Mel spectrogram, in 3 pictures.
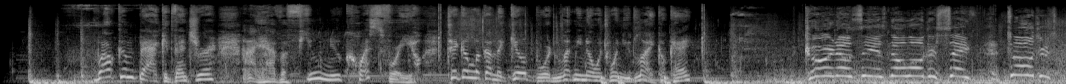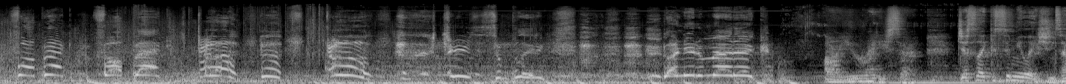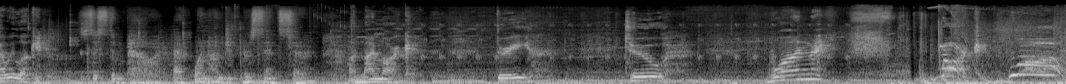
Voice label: men video games

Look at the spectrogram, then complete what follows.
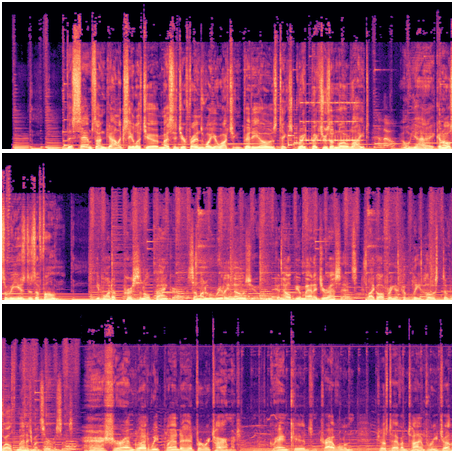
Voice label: men commercial

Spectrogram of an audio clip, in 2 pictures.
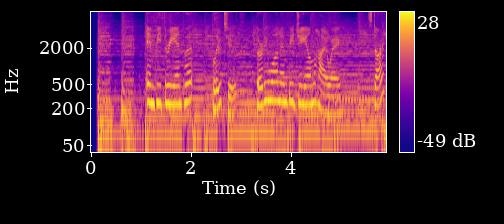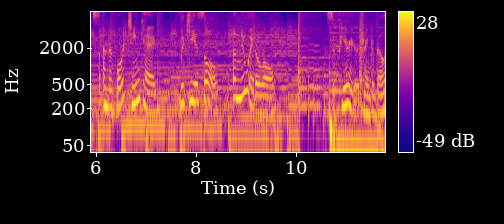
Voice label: women commercial

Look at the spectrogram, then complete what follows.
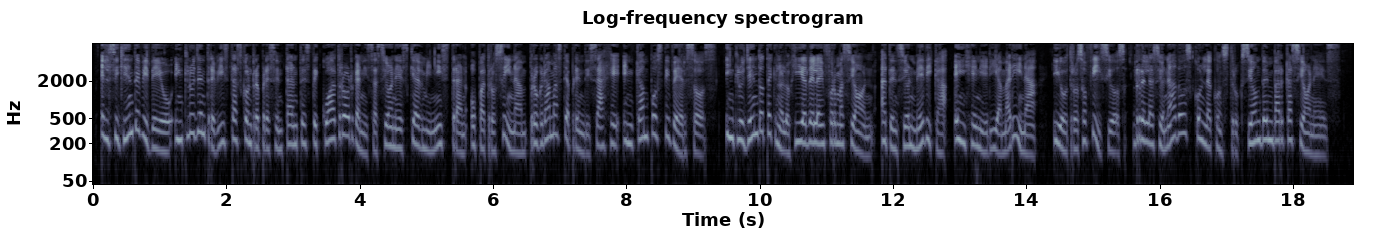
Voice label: spanish elearning

